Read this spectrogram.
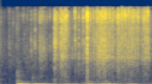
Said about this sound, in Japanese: クッキングシートを敷きます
